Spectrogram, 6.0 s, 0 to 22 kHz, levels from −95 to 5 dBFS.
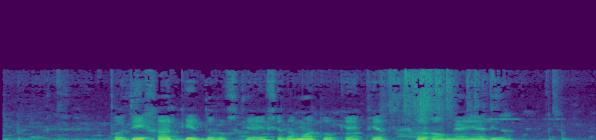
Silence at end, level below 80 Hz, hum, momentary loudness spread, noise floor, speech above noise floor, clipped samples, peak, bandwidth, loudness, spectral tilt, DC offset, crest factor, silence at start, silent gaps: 0.3 s; -48 dBFS; none; 10 LU; -47 dBFS; 25 dB; under 0.1%; -6 dBFS; 11.5 kHz; -24 LUFS; -7 dB/octave; under 0.1%; 18 dB; 0.05 s; none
